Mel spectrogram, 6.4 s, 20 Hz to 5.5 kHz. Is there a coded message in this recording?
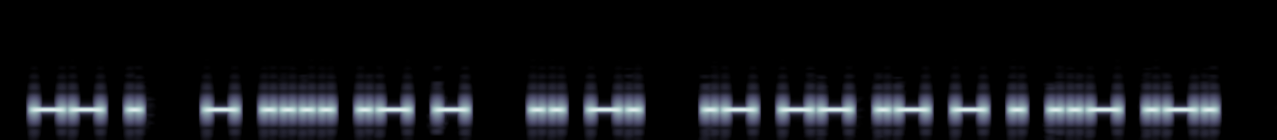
Yes: Morse code from 0.2 to 6.1 s, heard as a keyed tone, about 25 wpm, 600 Hz. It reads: ME THAT IN AMATEUR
